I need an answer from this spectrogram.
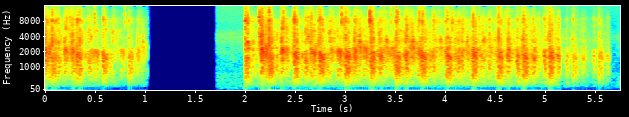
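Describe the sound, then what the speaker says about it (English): Audience applause on a comedy variety show, loud, close, dense clapping from a crowd that breaks off briefly into silence, then resumes strongly and carries on to the end. "Give him a round of applause."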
